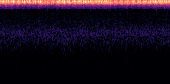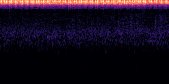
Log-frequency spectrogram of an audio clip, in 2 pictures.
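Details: Chirping crickets: males stridulating with a comb-like serrated wing vein make a continuous shrill, high trill with a fine rapid pulse and a steady level throughout. Nothing else is heard.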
